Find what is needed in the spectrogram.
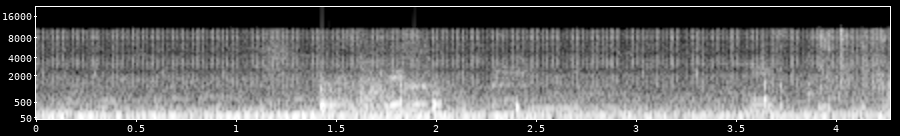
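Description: Faint voices in the distance over a steady low rumble.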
